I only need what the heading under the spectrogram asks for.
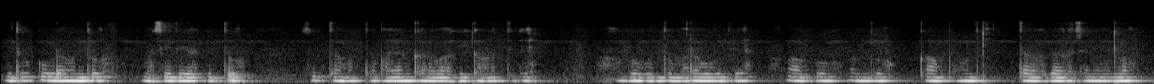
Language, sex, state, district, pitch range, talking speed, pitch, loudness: Kannada, male, Karnataka, Chamarajanagar, 160-165 Hz, 65 wpm, 165 Hz, -15 LUFS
